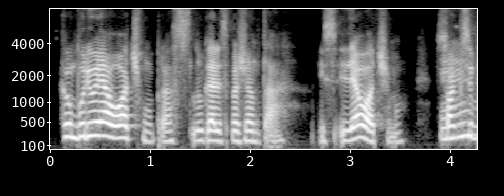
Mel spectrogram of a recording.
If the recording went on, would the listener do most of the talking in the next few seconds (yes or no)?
no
